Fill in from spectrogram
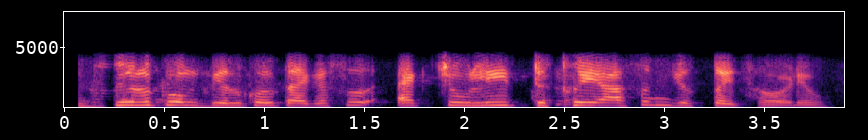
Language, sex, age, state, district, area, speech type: Kashmiri, female, 45-60, Jammu and Kashmir, Kulgam, rural, conversation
